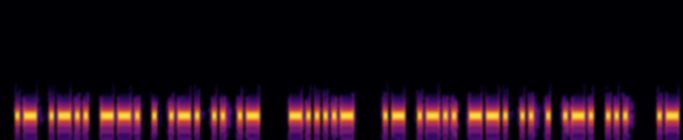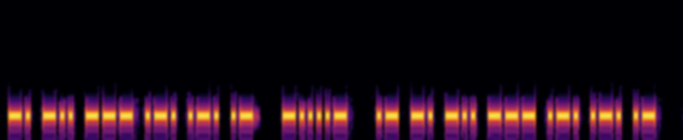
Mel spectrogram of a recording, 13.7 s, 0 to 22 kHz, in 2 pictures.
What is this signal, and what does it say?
Morse code, heard as a keyed tone, about 28 wpm, 600 Hz. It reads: ALGERIA - ALGIERS ANDORRA - ANDORRA
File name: CW / Practice / NationalCapitals28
